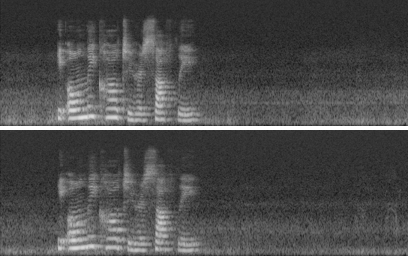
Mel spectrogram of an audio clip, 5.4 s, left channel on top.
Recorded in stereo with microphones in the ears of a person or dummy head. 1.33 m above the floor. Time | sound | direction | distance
0.8 | a woman speaking | 55° left (ahead or behind) | 0.6 m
